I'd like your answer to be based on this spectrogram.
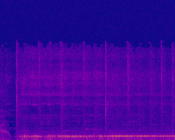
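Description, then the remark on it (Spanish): A voice imitates the sound of an alien spaceship: a soft, steady whoosh like a computer fan gently displacing air, holding a faint even hum for a few seconds at low volume. “La nave se escucha, las, estas naves se escuchan como un ventilador de computadora que van desplazando aire muy suavecito, como un...”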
